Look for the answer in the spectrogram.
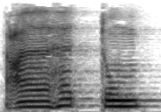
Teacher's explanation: تدغم الدال بالتاء وتشدد التاء ولذلك لونت الدال بالرمادي لأنها لا تلفظ عاهدتم. · Term: الإدغام المتجانس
